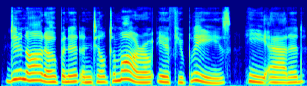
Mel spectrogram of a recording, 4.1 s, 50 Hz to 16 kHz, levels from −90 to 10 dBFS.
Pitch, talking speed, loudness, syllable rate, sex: 250 Hz, 175 wpm, -15 LUFS, 4.5 syllables/s, female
